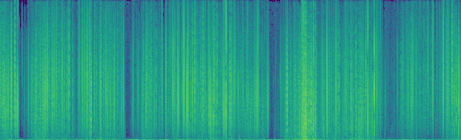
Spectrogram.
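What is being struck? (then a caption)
Silicone ear of a binaural microphone. Fingertips rub and press into the ear canal of a white, soft silicone ear mounted on a white binaural microphone body. The result is a close, continuous muffled rubbing and crackling with a deep low rumble and brief near-silent gaps between strokes, peaking a little past the three-second mark.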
